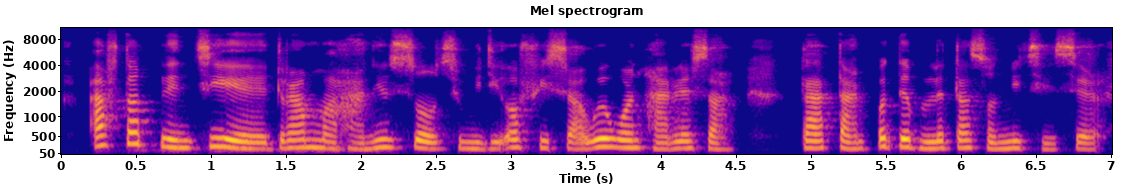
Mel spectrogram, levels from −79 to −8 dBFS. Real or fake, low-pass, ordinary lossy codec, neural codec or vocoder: fake; none; none; autoencoder, 22.05 kHz, a latent of 192 numbers a frame, VITS, trained on one speaker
